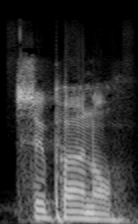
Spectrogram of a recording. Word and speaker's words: supernal: How do you pronounce that, Neil? Supernal. Right. Okay, I was right.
